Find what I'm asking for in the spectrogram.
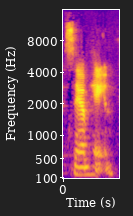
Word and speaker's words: Samhain: and it is spelled S-A-M-H-A-I-N. So if you've seen that, a lot of people pronounce it Samhain because they've never heard, it's like an Irish Gaelic word, Samhain.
